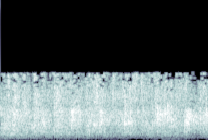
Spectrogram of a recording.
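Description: Applause at a Buddhist temple gathering for a woman who cooked meals for thousands of monks and devotees, a steady, dense patter of many hands clapping with no voices over it.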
